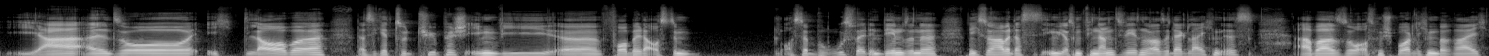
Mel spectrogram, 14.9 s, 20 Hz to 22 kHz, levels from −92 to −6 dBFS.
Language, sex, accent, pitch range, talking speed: German, male, German, 110-130 Hz, 155 wpm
